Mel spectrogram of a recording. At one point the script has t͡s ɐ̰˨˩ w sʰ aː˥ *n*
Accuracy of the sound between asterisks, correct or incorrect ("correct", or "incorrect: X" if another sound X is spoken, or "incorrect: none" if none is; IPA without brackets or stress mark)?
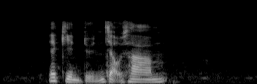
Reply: incorrect: m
